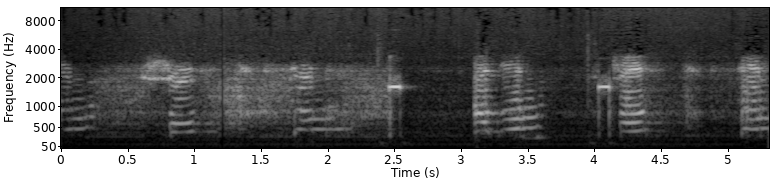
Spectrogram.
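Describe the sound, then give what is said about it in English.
A Russian shortwave number station broadcasts a woman's voice reading numbers in Russian in short phrases, broken up by a few sharp, brief electronic beeps between the spoken groups. “the Russian number station UVB-76, a Cold War relic, still active, that for decades has broadcast numbers and beeps in support of espionage operations”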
